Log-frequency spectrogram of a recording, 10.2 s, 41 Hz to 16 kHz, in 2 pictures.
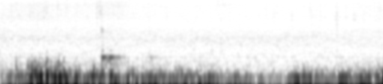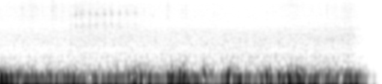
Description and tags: A recording of wind passing through dry leaves in Lund, Sweden. Recorded on February 15th, 2016.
